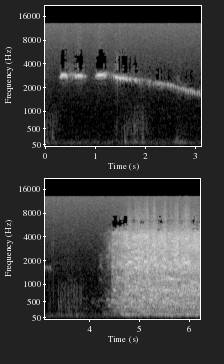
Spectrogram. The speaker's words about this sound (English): Please, Mr. Cricket, George has work to do. Won't you please be quiet?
